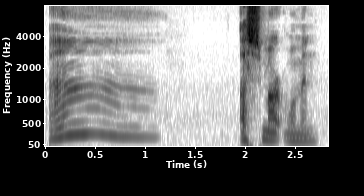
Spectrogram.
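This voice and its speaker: With a high, sing-song voice and drawn-out words, a man fully voices a character in an improvised romantic audio roleplay. He plays a flirty, playfully boastful neighbor who addresses the listener directly, teasing, stammering and rambling.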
